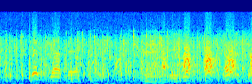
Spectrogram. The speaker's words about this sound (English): Get away. Get away, dog.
